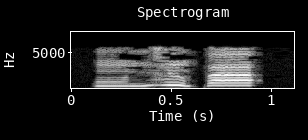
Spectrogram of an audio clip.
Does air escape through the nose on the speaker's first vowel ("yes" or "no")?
yes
